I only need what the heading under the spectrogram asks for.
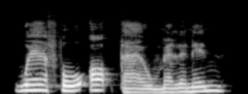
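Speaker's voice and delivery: slow, put-on British English accent. Quoting a line, then asking if others liked the accent: put-on British accent. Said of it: "I spoke right there with an accent".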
